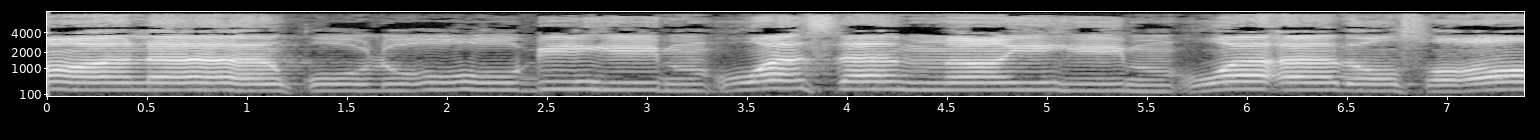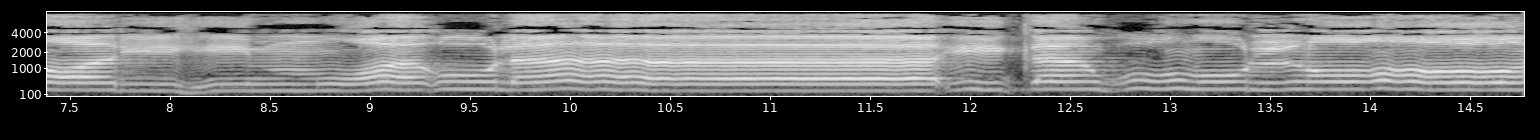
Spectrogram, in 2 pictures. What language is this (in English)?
Arabic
